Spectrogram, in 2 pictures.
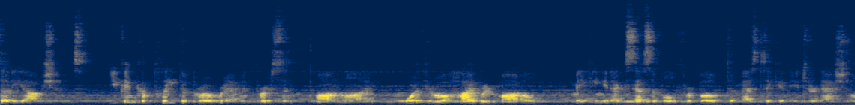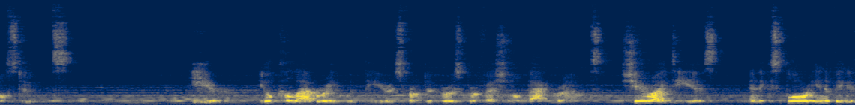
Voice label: Healthcare Voice and Music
